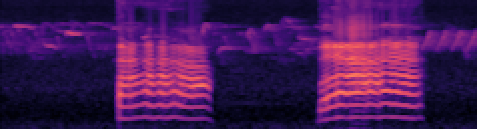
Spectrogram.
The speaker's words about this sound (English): Oh, a goat. Wait a minute. It isn't a goat. It's a boy.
